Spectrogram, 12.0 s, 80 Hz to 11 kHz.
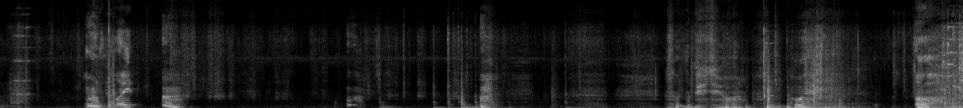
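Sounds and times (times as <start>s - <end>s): man breathing hard: 6.0s - 8.3s.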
